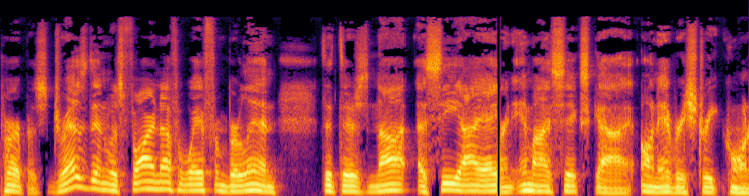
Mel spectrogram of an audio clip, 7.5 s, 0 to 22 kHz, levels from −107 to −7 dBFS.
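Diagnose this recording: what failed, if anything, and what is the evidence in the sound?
A CD skip at the playback stage. Around 4.97 to 5.01 s the speech ticks, drops out for roughly 40 ms, then picks up from a different spot. The laser lost its track and landed on another turn of the disc's spiral.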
